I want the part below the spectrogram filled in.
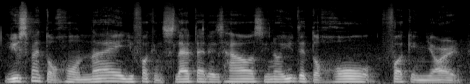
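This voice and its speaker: Speaking at a moderate pace with fairly even intonation, this young man has a medium-pitched, darkish voice. He's on a headset in casual game voice chat, spinning a long, heated personal story packed with curses and tangents.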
